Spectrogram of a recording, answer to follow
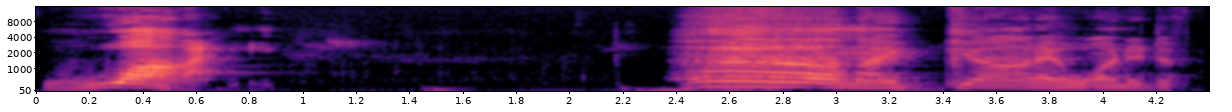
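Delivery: loud high drawn-out wail; loud slow oh my God; exasperated outcry. Real, not acted. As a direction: cry out in disbelief, slowly. Exasperated outburst.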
